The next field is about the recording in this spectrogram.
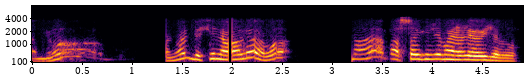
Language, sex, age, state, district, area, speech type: Assamese, male, 60+, Assam, Nalbari, rural, conversation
